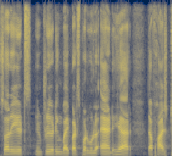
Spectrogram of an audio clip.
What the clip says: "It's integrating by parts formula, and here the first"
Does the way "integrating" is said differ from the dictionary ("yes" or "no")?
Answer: yes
